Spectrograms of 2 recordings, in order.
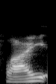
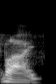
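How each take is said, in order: First: The word begins with a hard 'kl' sound. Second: The word begins with a breathy, hissing 'l' sound. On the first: The speaker calls it wrong. "it's not a C L, it's not a Cly" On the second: The speaker calls it right.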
